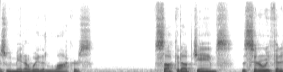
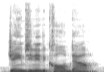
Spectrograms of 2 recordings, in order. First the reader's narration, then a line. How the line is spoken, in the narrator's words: Adams shouted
